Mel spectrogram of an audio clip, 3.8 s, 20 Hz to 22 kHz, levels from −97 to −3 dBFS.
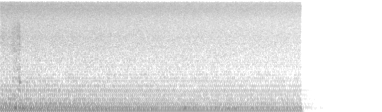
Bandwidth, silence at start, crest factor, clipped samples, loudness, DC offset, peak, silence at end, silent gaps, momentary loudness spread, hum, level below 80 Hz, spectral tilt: over 20 kHz; 0 s; 18 dB; under 0.1%; -52 LUFS; under 0.1%; -38 dBFS; 0.8 s; none; 6 LU; 50 Hz at -65 dBFS; -72 dBFS; -3.5 dB/octave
